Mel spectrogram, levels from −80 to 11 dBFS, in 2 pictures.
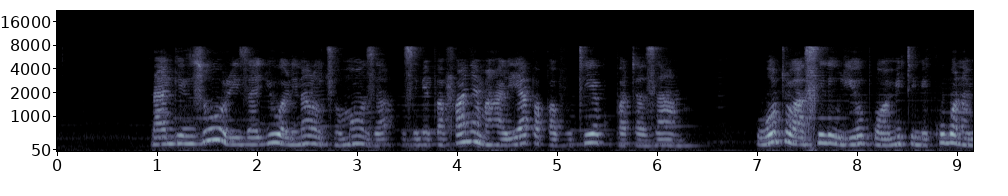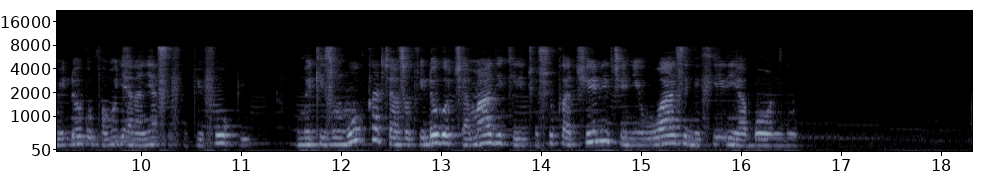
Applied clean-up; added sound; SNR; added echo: neural separator model SepFormer DNS4.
